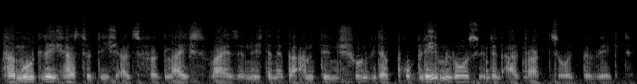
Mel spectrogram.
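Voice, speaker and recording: Wistful older lover, very deep husky voice, intimate, florid, swooping intonation, radio drama. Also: male voice, expressive, moderate pace, darkish tone, far from the mic, slight background noise. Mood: wistful, tender. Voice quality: gravelly, husky, breathy at times. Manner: intimate, florid, lingering phrasing. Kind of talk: radio drama interior monologue.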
